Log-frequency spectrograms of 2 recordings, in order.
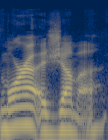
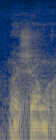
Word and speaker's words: Ojomo: So you're looking at, I've been told it's Mora Ajuma. I said his name wrong. I said Ojomo. Ojomo, okay.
